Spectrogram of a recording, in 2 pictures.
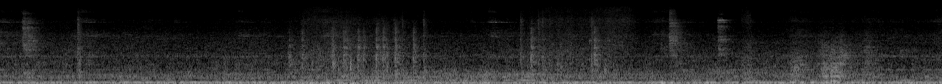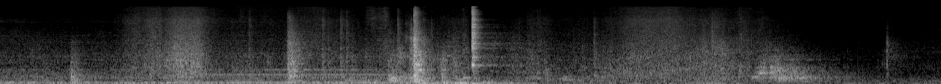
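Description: Old Svenska Hiss traction elevator travelling, its motor humming steadily under scattered clicks and knocks. A few sharp clunks come as the car stops, then the hum cuts out about two-thirds of the way in. Near the end the car door is opened with a rattle.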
